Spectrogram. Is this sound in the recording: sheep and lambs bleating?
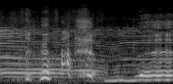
yes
